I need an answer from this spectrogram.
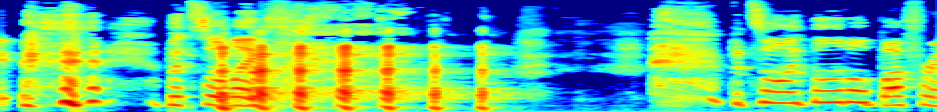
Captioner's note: laugh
